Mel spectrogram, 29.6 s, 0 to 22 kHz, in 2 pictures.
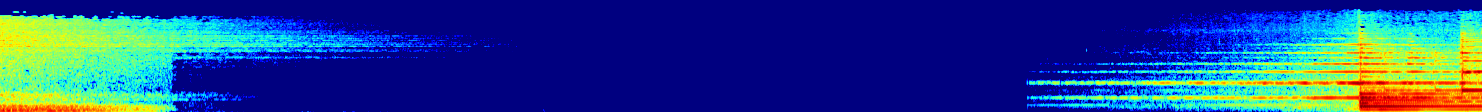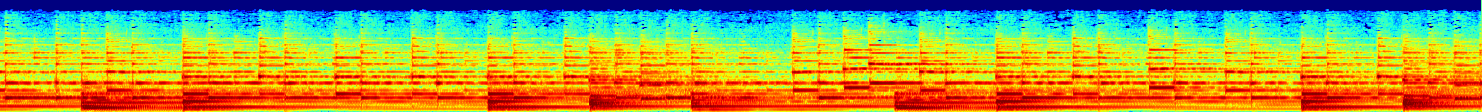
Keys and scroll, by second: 1.9 b, 7.1 [, 7.7 [.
